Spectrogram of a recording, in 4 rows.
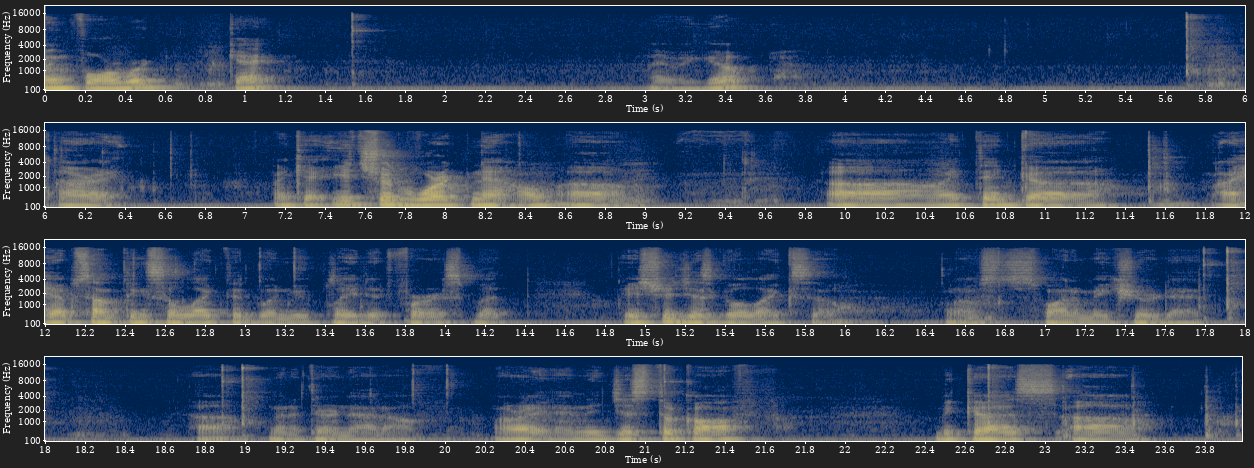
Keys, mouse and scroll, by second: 6.4-9.6 scroll down 2, 10.9 middle click, 13.1 space, 14.6-16.0 scroll down 3, 16.0-17.8 scroll down 1, 19.9 space, 23.2-23.9 scroll down 10.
